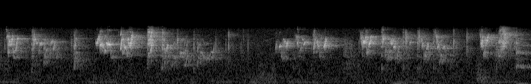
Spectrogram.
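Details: Budgerigar chattering steadily with bright, scratchy chirps and short warbled notes in quick bursts, brief pauses near three seconds, no other sounds.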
